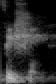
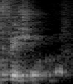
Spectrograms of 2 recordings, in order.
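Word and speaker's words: phishing: your audience what is fishing fishing i mean it's very simple if you like fish you go fishing so no actually fish you know it's it's a different spell it's a ph ishing so uh fishing it's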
